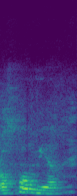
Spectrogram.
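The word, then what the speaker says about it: অসমীয়া: the voiceless B frive it's a particular sound that we asmis people are able to pronounce um it's a sound H or when you say a home or aoma it's a sound that very few people can pronounce so this tiny poem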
